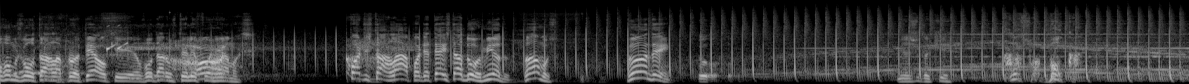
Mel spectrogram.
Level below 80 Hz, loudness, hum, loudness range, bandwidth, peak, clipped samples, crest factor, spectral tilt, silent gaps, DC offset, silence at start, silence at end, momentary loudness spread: under -90 dBFS; -23 LUFS; none; 7 LU; 19.5 kHz; -6 dBFS; under 0.1%; 18 dB; -3.5 dB/octave; none; under 0.1%; 0 s; 0 s; 14 LU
